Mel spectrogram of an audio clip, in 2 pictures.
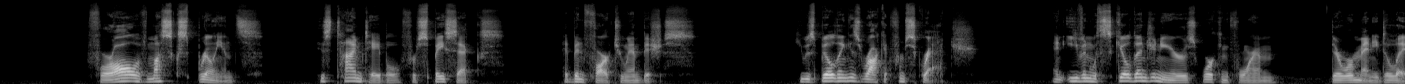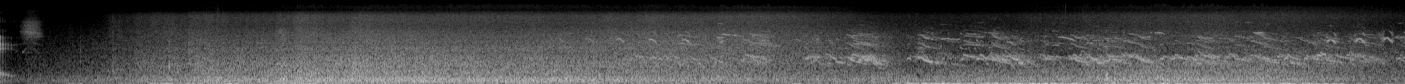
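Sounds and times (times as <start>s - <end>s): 
speech: 1.0s - 7.0s, 8.0s - 9.8s, 10.5s - 14.6s
ocean waves breaking on an island shore: 14.3s - 28.0s
birds chirping: 17.7s - 28.0s.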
